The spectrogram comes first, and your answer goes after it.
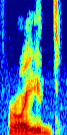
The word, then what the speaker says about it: Freud: is founded by sigmund freud okay this is pronounced as freud which is based on the theory of unconscious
